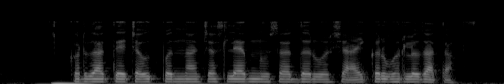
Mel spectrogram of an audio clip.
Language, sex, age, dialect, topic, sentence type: Marathi, male, 18-24, Southern Konkan, banking, statement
